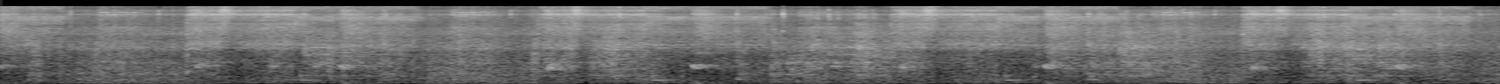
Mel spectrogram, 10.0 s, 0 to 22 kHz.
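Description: Full-electric 4-cavity PET blow moulding machine running its production cycle: a steady hiss of compressed air under the clatter of the mechanisms, with short blasts and clicks recurring about every two and a half seconds.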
